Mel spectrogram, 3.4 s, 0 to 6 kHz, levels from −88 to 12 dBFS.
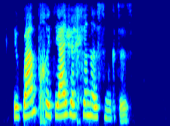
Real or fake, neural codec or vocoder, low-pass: real; none; 5.4 kHz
